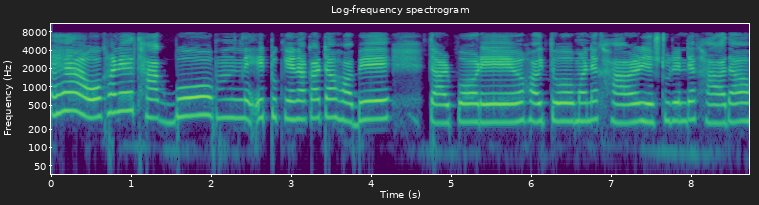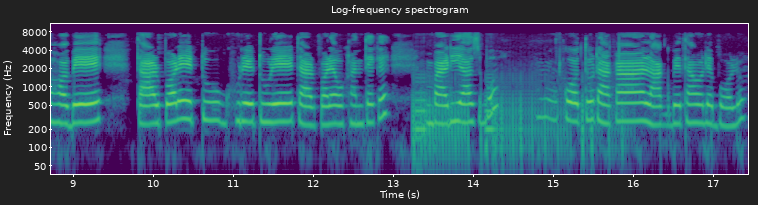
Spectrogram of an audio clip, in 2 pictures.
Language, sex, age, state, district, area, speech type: Bengali, female, 30-45, West Bengal, Howrah, urban, spontaneous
